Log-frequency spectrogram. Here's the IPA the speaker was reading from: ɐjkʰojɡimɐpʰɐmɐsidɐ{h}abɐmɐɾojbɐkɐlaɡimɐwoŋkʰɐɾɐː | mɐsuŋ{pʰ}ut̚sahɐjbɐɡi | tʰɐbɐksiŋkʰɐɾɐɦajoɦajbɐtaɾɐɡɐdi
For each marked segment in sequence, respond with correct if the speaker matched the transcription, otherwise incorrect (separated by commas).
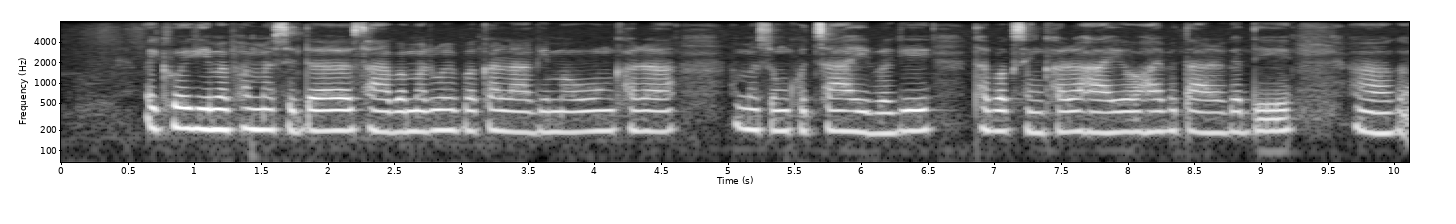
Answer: incorrect, incorrect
